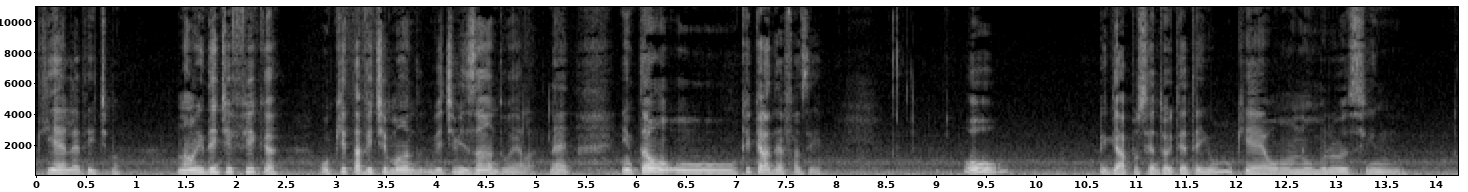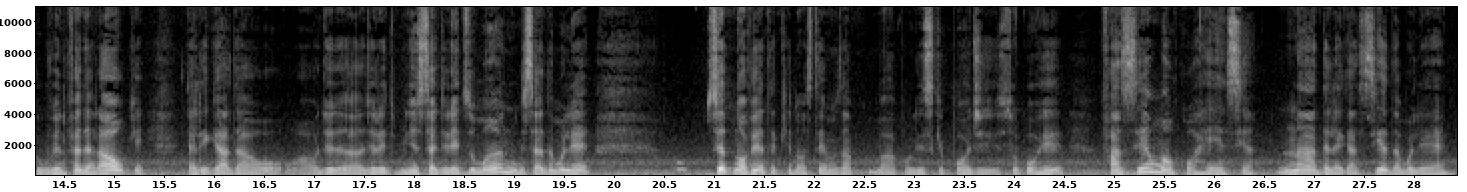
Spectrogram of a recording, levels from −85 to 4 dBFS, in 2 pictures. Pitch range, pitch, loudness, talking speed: 160-200 Hz, 180 Hz, -22 LUFS, 135 wpm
